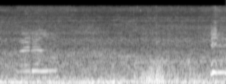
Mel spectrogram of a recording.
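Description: Steady low rumble of city street traffic, with a brief snatch of voice near the start.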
